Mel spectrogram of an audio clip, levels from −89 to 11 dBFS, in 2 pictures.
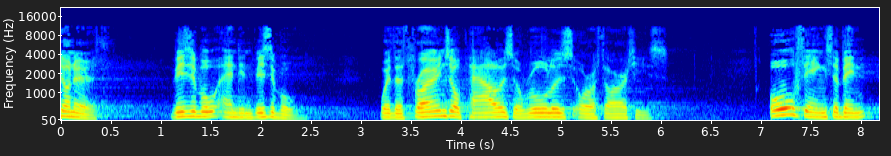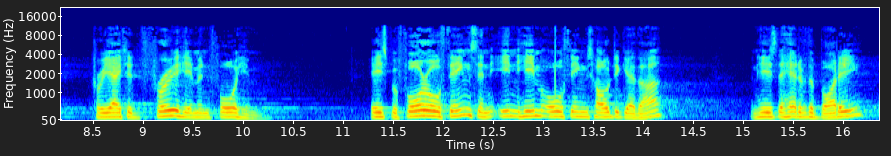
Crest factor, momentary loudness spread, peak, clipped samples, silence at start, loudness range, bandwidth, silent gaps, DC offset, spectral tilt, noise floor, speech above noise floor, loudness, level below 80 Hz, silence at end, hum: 18 dB; 12 LU; -2 dBFS; under 0.1%; 0 s; 4 LU; 11.5 kHz; none; under 0.1%; -7.5 dB/octave; -65 dBFS; 46 dB; -20 LUFS; -62 dBFS; 0.15 s; none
